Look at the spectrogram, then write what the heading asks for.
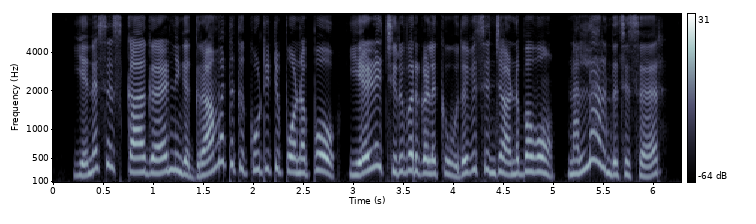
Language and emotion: Tamil, happy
